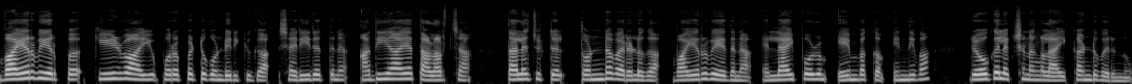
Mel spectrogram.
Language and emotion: Malayalam, neutral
